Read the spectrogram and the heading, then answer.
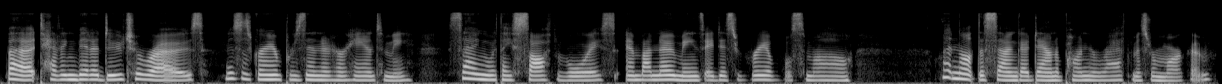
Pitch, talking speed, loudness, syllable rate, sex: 205 Hz, 170 wpm, -18 LUFS, 4.5 syllables/s, female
